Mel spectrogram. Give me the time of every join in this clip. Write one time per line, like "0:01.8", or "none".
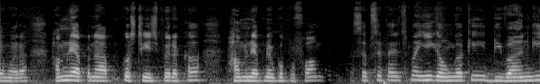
0:03.3

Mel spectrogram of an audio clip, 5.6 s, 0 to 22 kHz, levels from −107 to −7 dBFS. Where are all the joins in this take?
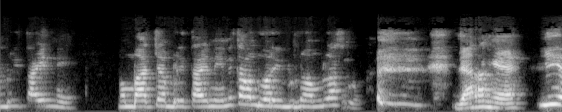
0:03.6

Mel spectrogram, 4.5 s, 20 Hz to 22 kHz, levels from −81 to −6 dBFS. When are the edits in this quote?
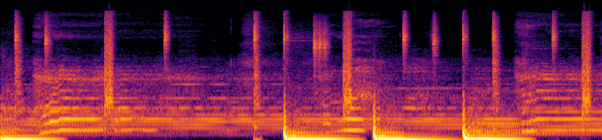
none

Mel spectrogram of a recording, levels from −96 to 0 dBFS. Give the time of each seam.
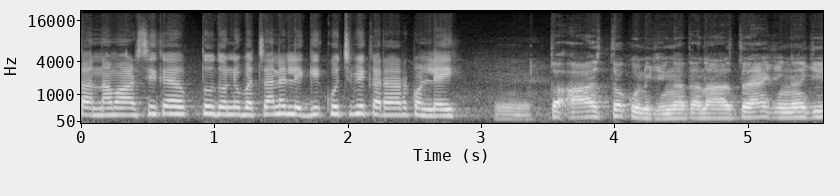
none

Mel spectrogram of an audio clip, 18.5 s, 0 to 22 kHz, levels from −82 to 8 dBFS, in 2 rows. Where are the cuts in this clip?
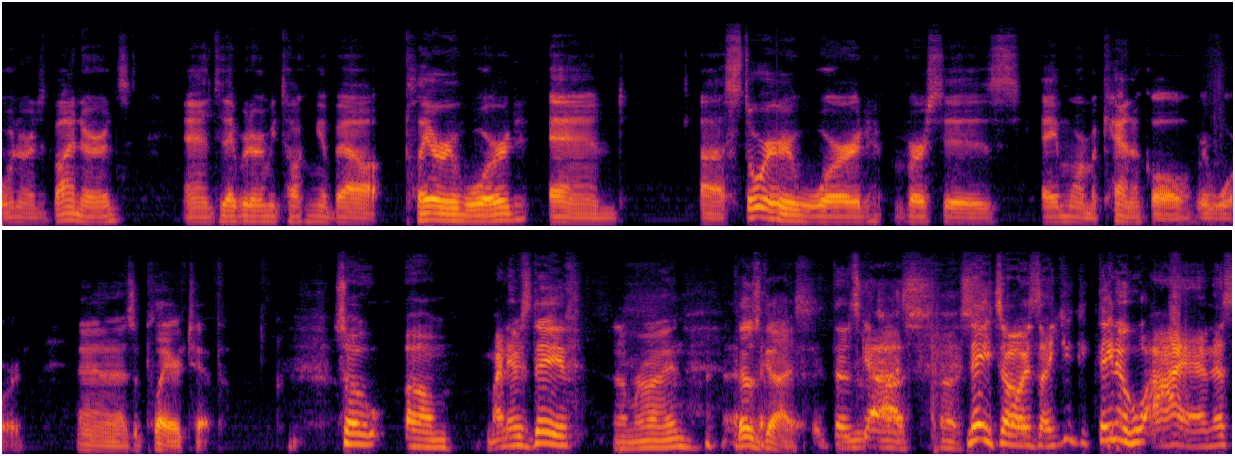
0:01.2

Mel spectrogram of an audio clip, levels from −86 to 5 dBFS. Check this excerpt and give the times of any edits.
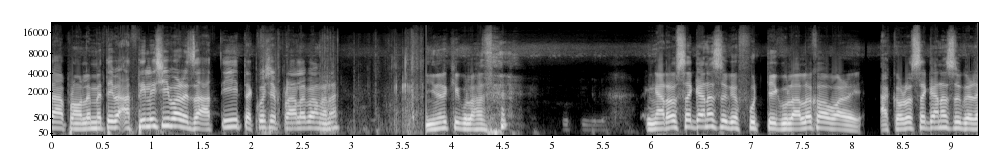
0:03.0

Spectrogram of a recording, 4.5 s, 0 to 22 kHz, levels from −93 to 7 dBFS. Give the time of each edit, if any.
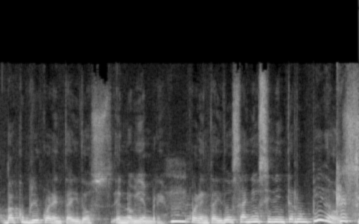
0:02.3

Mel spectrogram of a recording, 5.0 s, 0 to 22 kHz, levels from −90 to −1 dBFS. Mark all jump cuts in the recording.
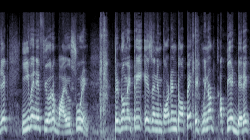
0:02.0

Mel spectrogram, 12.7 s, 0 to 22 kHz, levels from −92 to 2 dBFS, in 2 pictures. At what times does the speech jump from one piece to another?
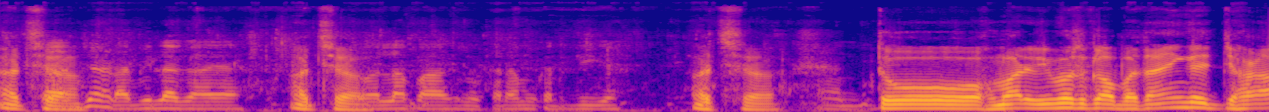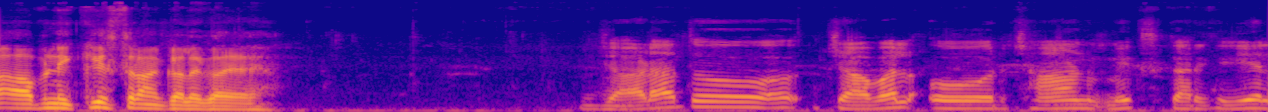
none

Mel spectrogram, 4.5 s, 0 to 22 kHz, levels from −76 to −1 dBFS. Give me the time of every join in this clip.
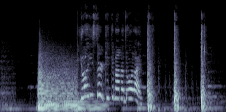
0:01.5

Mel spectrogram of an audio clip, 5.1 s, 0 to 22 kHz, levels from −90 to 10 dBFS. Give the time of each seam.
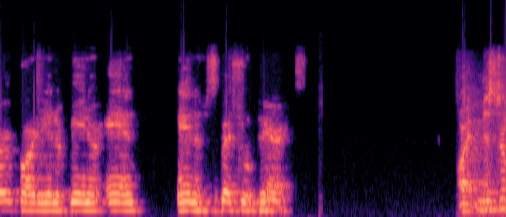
none

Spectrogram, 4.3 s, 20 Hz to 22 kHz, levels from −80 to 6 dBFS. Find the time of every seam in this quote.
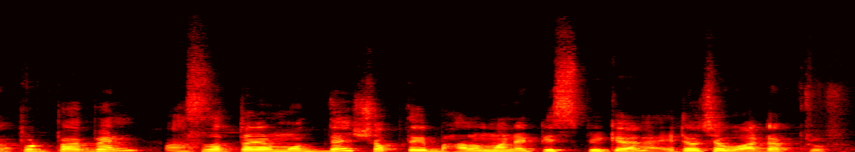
0:00.9
0:03.3

